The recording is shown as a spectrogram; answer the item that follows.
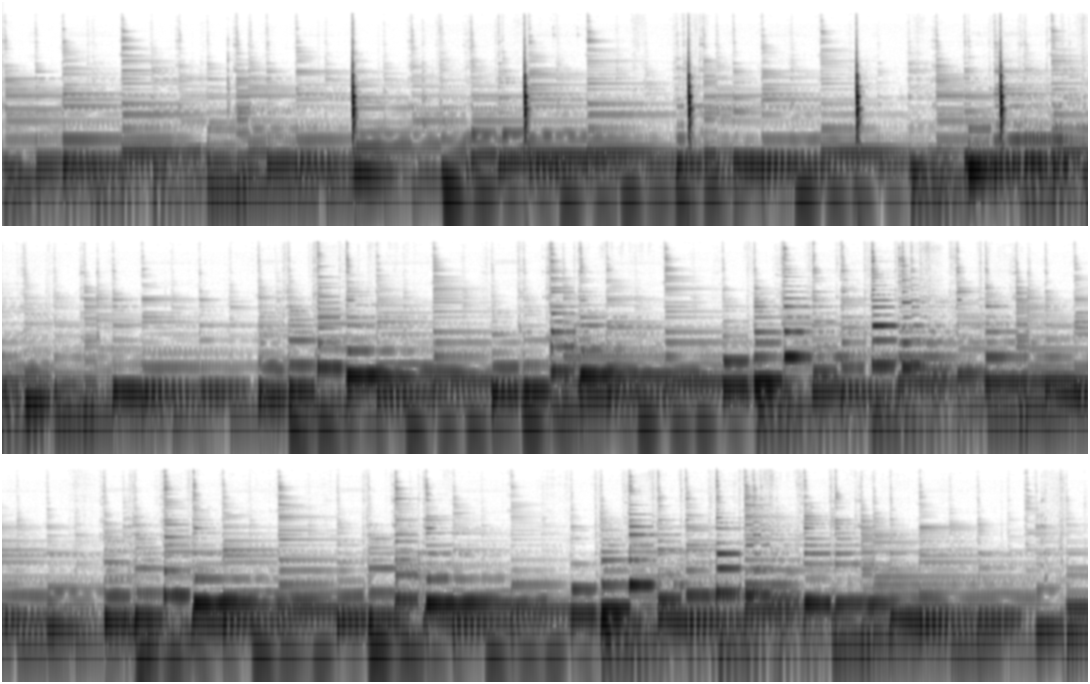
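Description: Acoustic guitar music, plucked and strummed. In the first ten seconds five sharp knocks stand out above it, evenly spaced about a second and a half apart.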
